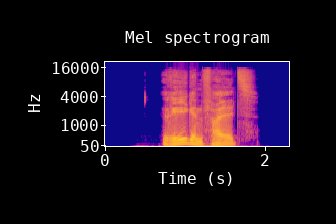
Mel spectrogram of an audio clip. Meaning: genitive singular of Regenfall
- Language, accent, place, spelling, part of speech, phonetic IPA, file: German, Germany, Berlin, Regenfalls, noun, [ˈʁeːɡn̩ˌfals], De-Regenfalls.ogg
